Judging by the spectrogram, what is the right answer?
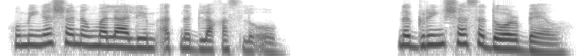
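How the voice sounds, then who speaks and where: A woman's voice: medium pitch, animated, moderate pace, mellow, no echo, studio quality. A woman reading scripted narration of a romance story as its narrator.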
